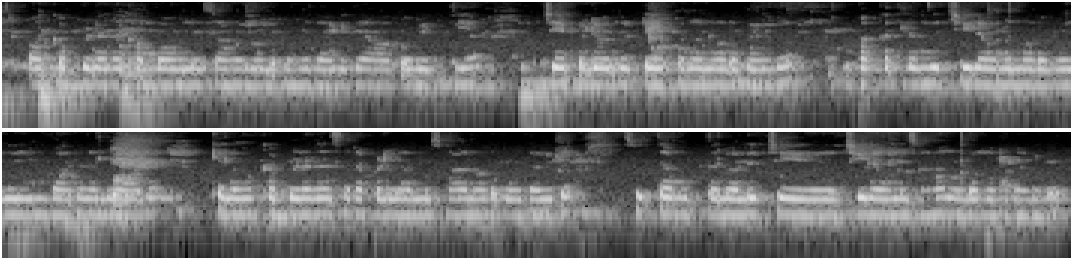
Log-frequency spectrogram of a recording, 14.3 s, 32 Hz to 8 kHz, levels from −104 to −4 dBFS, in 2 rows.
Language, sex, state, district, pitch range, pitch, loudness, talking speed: Kannada, female, Karnataka, Bijapur, 215-225 Hz, 220 Hz, -29 LUFS, 115 wpm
